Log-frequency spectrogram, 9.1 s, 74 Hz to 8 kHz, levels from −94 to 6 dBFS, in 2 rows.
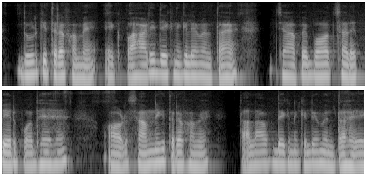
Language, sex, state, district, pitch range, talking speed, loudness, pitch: Hindi, male, Bihar, Kishanganj, 120-135 Hz, 190 wpm, -26 LUFS, 125 Hz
